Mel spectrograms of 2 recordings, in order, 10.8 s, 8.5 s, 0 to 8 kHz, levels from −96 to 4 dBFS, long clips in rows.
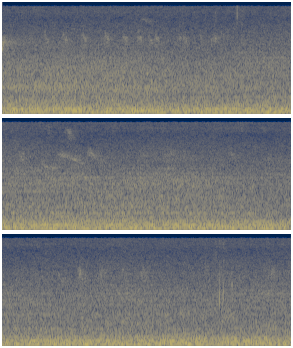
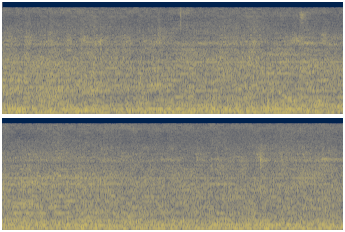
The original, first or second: first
